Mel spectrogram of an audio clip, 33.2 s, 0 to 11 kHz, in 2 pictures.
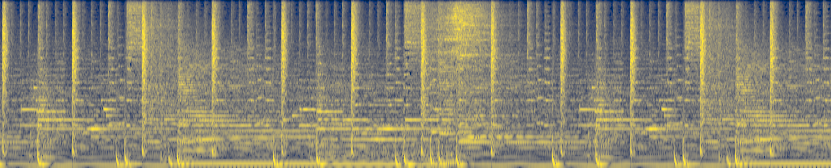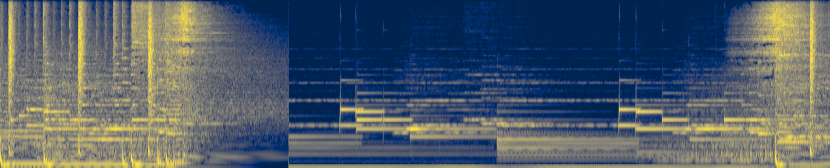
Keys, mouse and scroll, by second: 4.1-5.9 scroll up 1, 9.6 ctrl+t, 12.1 alt+shift+click, 16.1 Return.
